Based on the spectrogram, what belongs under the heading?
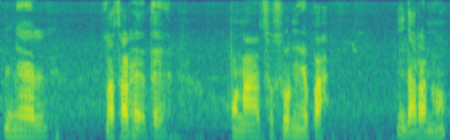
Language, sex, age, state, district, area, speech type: Santali, male, 30-45, West Bengal, Paschim Bardhaman, rural, spontaneous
